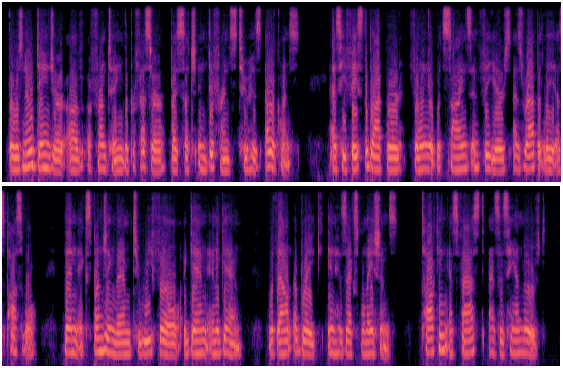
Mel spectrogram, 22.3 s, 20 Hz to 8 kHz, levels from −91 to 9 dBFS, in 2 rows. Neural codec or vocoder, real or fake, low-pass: none; real; 7.2 kHz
